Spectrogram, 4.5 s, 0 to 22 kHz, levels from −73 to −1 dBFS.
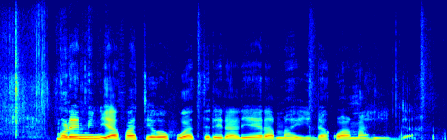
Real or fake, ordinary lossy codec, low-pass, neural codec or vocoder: fake; none; none; codec, 44.1 kHz, 7.8 kbps, Pupu-Codec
